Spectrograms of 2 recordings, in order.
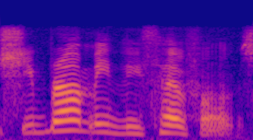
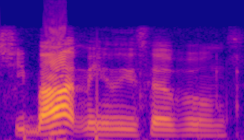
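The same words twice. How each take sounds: First: Said in the usual way. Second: "bought" hit hard and loud; self-correction, leaning heavily on "bought"; stress on BOUGHT. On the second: Real, not acted. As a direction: correct yourself by punching "bought". Corrects own misreading of brought.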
